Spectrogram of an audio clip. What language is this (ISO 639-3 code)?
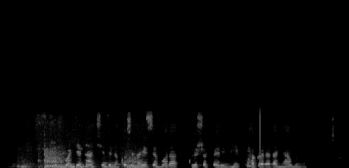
kin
